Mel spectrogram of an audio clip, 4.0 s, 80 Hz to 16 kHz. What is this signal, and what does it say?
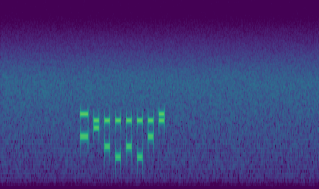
Multi-frequency trunk signalling (R1, as on North American trunks), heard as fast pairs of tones, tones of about 70 ms. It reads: KP 087879 ST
